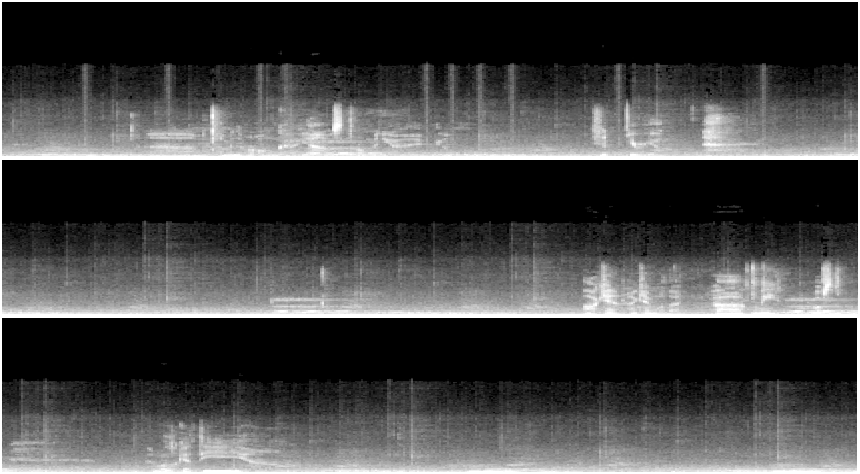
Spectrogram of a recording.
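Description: Soft game menu clicks sound as a selection moves.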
